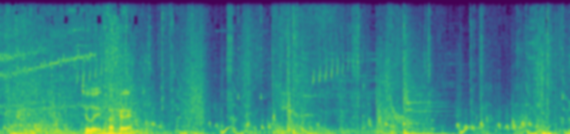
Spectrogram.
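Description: Upbeat electronic music plays.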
